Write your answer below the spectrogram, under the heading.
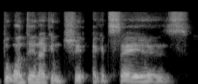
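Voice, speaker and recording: A man's voice: lowish voice, measured pace, warm tone. A man co-hosting a casual movie podcast, blunt and profane, often searching for words. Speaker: podcast co-host. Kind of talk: casual movie review chat. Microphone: podcast microphone.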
